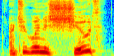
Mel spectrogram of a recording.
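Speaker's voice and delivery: high, loud insistent demand. A narrator's reading. Jana demanding the captain fire, loud insistent. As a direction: press the captain hard. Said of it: "Jana demanded".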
